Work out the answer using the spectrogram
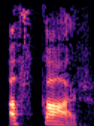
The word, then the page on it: अफ़कार: urdu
